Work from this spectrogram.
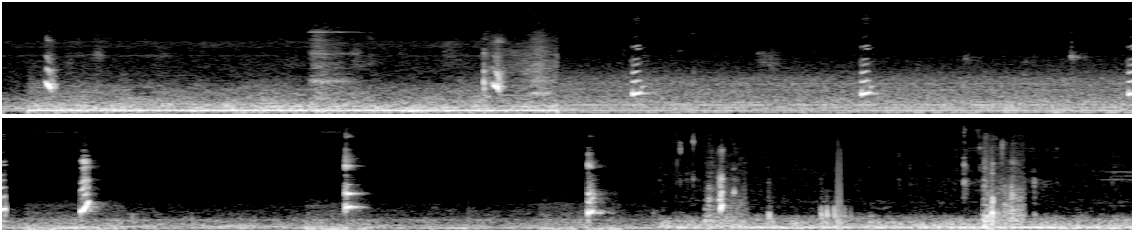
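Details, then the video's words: Hiccuping cat giving a run of brief, sharp clicks at irregular intervals of roughly one to two seconds, over a low droning hum with faint human voices and laughter in the background. "Cats having Hiccups"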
